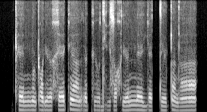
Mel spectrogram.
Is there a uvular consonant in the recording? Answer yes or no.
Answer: no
